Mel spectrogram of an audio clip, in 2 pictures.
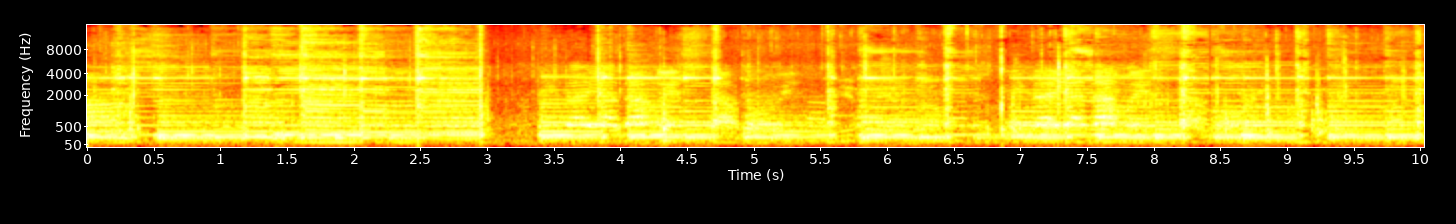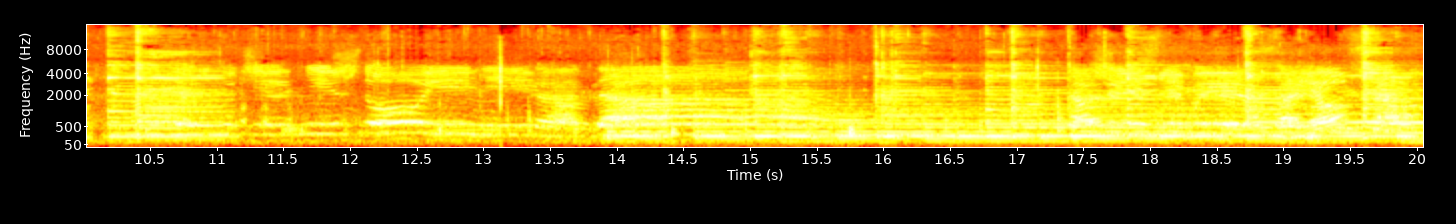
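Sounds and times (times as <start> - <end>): acoustic guitar: 0.0 - 20.0
person singing: 10.5 - 16.4.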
